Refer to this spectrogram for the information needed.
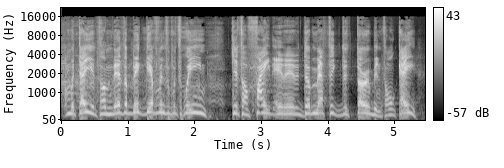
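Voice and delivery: tough guy voice. Acted. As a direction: bluster like a hothead bragging. Acting the angry abuser.

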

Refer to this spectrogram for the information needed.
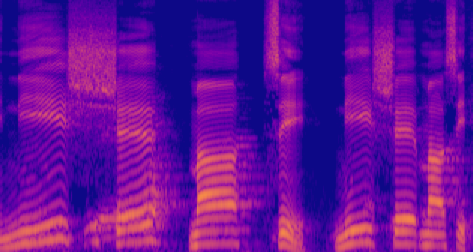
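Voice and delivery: Nishimasi stretched out very slowly, ni-shi-ma-si; slow reading aloud. Shown as a demonstration. Teacher leading the class in unison, slow Nishimasi. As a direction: lead the class through Nishimasi syllable by syllable. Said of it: "say it with me".

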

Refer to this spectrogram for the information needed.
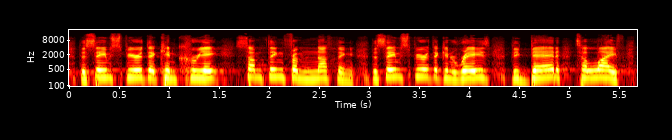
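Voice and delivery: loud, high, building proclamation; preaching at full force. Acted. God promising His Spirit to the man, loud and building. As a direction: proclaim the promise with rising power.

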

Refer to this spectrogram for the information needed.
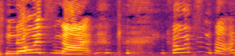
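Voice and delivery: high, loud, laughing denial; amused, insistent outburst; laughing protest. Real, not acted. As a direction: protest loudly while cracking up. Laughing protest at friend's excuse.

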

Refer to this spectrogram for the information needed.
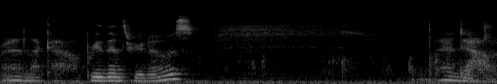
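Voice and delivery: breathy guided relaxation, unhurried; soft spa whisper. Acted. Leads a guided meditation.

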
